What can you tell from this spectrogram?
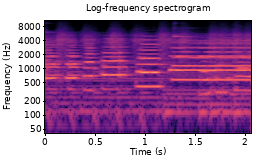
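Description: Multitracked brass, two trumpets and a tenor horn, playing a tune: a run of quick, short notes for about the first second, then a held chord.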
